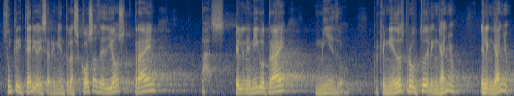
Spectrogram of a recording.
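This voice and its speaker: Gravelly-voiced priest preaching in a reverberant church. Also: male voice, on the high side, darkish tone. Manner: earnest preaching with rhetorical questions and repeated phrases. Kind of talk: sermon.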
